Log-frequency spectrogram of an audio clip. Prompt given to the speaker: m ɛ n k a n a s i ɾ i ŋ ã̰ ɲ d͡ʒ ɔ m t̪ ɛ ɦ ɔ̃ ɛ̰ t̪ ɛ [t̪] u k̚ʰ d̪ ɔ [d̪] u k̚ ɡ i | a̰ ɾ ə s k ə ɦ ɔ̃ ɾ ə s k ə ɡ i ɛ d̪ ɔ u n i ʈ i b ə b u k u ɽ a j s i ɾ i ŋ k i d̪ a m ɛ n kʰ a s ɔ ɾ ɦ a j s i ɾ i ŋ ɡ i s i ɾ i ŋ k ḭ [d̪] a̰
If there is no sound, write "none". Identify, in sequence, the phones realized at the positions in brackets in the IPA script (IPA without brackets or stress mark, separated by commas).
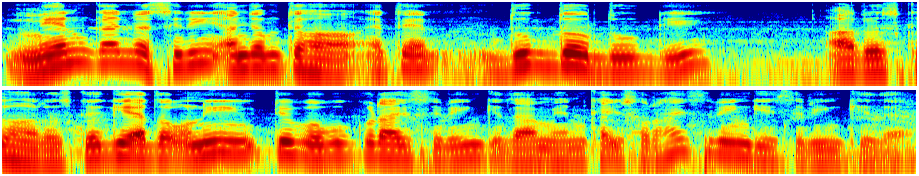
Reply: d̪, d̪, d̪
